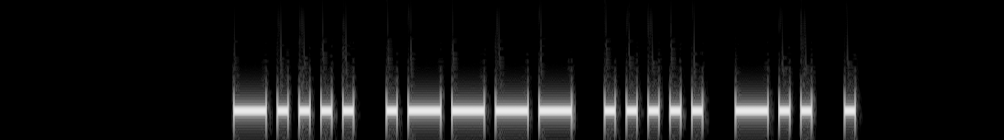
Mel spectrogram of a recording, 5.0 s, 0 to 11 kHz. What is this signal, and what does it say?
Morse code, heard as a keyed tone, about 22 wpm, 700 Hz. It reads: 615DE
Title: Five Challenging Letter-Number Combinations 22wpm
